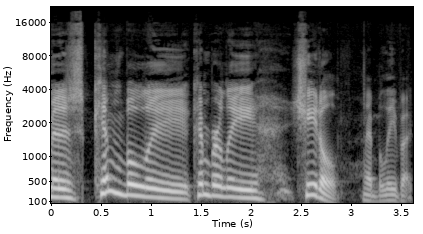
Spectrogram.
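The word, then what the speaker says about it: Cheatle: Her name is Kimberly Cheadle, I believe. Cheadle, I think that's the way the name is pronounced.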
